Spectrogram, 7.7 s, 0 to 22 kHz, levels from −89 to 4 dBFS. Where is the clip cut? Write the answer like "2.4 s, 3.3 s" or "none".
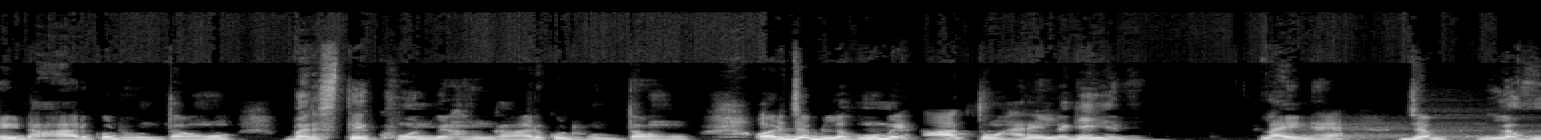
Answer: none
